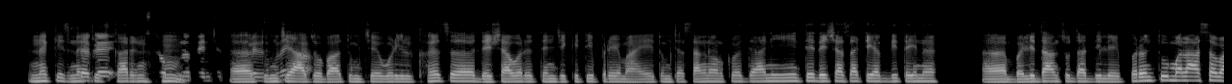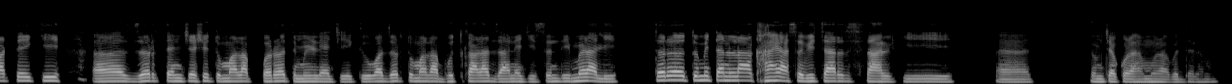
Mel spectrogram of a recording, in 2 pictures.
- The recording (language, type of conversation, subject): Marathi, podcast, तुमच्या वडिलांच्या किंवा आजोबांच्या मूळ गावाबद्दल तुम्हाला काय माहिती आहे?
- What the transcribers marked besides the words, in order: other noise; "विचाराल" said as "विचारसाल"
